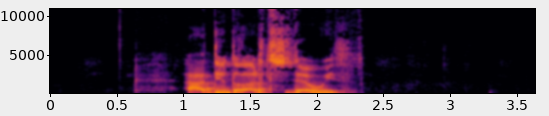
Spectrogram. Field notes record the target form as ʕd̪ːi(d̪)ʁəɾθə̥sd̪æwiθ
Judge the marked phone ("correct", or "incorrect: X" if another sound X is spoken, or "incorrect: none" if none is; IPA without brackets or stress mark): correct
